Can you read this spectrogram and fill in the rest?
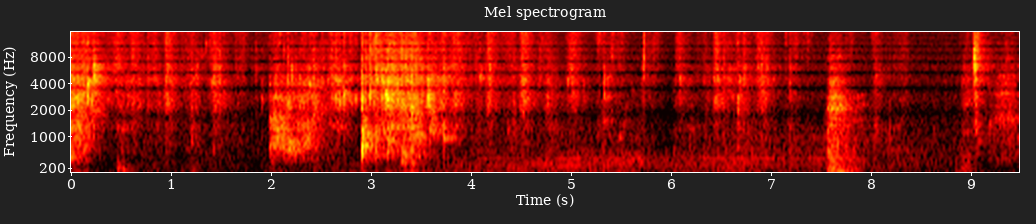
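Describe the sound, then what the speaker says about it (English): Water runs and splashes at a sink as a face is wetted before a shave, with irregular close splashes and dripping that swell and fade over several seconds. "let me wet my face and get this started"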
